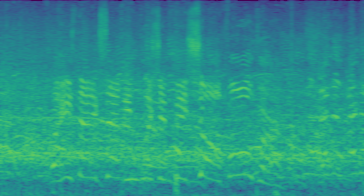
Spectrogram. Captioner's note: crowd cheering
